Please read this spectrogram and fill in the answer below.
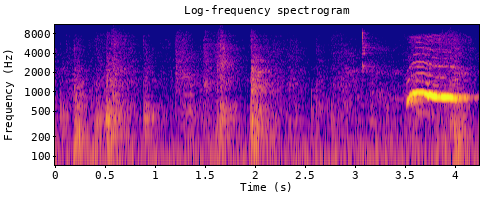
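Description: Faint rustling and light knocks, then near the end a young child lets out a loud, high-pitched held "ooh" that bends up at its start.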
